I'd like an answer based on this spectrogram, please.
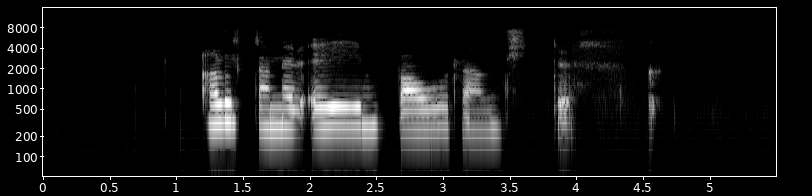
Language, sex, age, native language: Icelandic, female, 7, Icelandic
